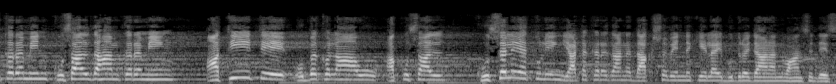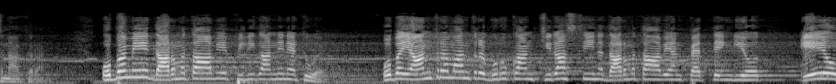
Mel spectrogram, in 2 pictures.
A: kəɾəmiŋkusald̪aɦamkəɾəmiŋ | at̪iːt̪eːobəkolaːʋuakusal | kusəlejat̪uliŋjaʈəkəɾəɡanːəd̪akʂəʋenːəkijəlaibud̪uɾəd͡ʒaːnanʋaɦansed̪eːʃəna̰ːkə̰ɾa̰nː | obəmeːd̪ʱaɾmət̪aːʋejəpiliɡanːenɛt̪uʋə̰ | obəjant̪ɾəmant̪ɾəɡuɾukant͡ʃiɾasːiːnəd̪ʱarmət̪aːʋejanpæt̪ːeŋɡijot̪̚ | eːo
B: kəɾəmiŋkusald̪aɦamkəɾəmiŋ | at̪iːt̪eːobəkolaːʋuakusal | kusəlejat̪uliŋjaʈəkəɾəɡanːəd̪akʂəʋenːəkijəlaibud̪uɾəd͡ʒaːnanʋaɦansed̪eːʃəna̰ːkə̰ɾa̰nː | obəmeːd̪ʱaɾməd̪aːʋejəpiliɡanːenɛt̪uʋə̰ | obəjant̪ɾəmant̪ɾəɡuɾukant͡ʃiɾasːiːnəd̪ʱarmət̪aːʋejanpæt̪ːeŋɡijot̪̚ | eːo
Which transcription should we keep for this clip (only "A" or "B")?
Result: A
